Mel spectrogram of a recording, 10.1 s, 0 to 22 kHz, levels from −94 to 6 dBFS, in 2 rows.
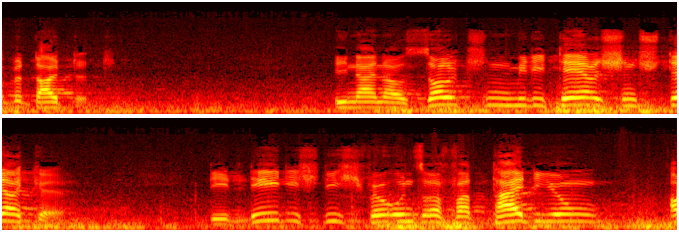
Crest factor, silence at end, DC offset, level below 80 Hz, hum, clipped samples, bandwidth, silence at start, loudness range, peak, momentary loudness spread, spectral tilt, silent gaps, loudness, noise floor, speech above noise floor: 20 dB; 0 s; under 0.1%; -38 dBFS; none; under 0.1%; 9.8 kHz; 0 s; 5 LU; -4 dBFS; 23 LU; -5.5 dB/octave; none; -24 LUFS; -45 dBFS; 22 dB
